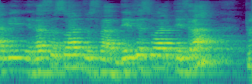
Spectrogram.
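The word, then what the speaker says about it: ह्रस्व: पहला रस स्वर, इसको बहुत आदमी हरस स्वर बोल देते हैं, तो वैसा नहीं बोलिएगा। इसका शुद्ध उच्चारण जो होता है रस स्वर, दीर्घ स्वर, प्लुस स्वर।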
